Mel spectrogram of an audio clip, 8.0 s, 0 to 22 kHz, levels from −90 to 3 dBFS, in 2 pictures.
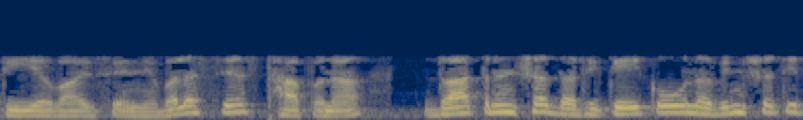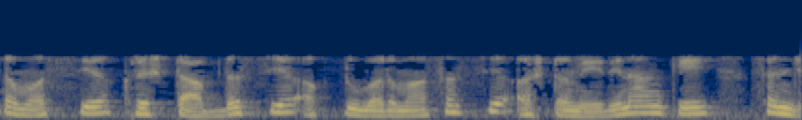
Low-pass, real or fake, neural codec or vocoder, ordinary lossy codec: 3.6 kHz; real; none; none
